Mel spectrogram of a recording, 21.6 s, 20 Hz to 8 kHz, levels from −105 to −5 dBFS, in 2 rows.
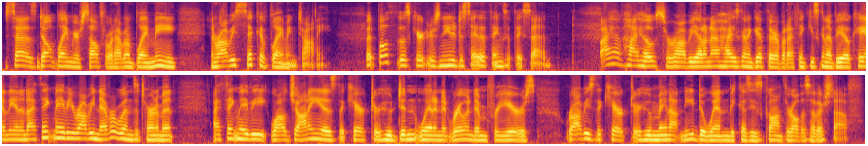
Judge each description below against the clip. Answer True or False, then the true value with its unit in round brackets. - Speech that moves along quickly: True (270 wpm)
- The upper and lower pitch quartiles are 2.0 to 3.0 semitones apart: True (2.6 semitones)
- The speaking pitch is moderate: True (160 Hz)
